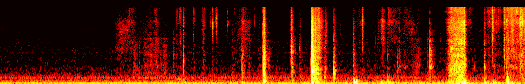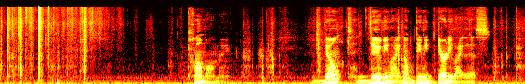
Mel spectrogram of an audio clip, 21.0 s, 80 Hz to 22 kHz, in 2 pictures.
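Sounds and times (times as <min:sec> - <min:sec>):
cards rubbing and sliding: 0:08.9 - 0:09.4.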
